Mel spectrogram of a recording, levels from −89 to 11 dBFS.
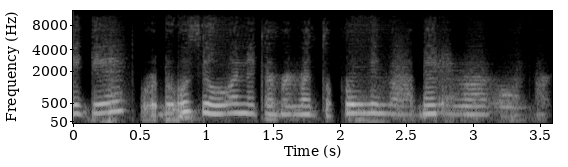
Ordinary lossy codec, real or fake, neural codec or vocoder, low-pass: MP3, 96 kbps; fake; codec, 44.1 kHz, 0.9 kbps, DAC; 10.8 kHz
